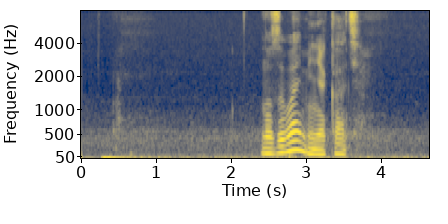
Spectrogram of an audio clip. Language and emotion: Russian, sad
